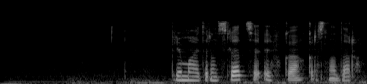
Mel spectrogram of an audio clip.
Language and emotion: Russian, neutral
